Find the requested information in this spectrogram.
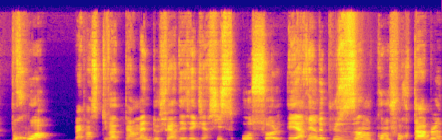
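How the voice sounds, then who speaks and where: The recording is very clean and the background silent. A man speaks with lively intonation. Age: 30s. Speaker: fitness coach. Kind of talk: casual tutorial monologue. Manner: hesitant, many fillers and repetitions.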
